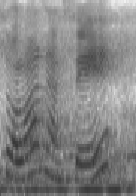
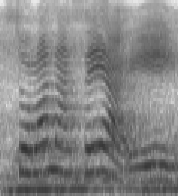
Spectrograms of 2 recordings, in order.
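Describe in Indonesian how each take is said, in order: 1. Vokal akhiran digabung menjadi satu bunyi. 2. Setiap vokal pada akhiran dilafalkan terpisah. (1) "Harus Solanaceae" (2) "Jangan Solanaceae gitu ya, nggak boleh ya"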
